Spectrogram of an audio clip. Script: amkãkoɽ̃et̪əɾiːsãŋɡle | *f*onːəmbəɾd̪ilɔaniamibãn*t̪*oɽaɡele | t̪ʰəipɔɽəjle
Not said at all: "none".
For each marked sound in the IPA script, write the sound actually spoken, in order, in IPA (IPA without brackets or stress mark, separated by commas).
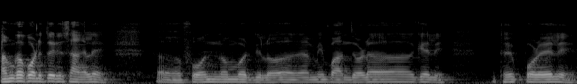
f, d̪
